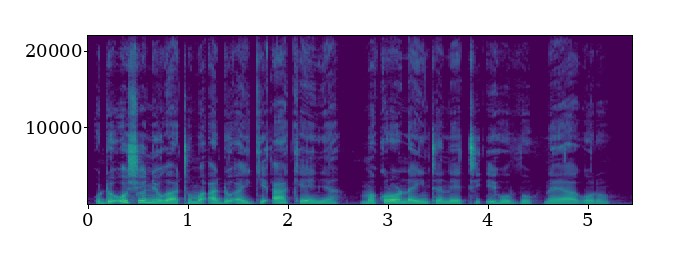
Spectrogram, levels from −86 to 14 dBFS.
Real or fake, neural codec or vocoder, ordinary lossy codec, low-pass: real; none; none; none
